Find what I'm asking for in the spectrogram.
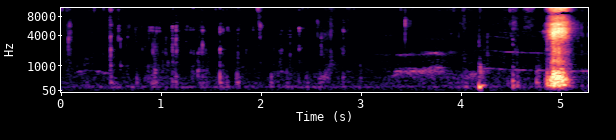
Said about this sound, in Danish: Men jeg må spise noget æg.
